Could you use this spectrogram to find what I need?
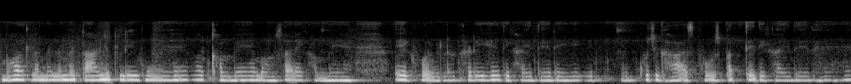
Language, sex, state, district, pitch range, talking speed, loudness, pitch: Hindi, female, Punjab, Fazilka, 185-205 Hz, 210 wpm, -17 LUFS, 195 Hz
